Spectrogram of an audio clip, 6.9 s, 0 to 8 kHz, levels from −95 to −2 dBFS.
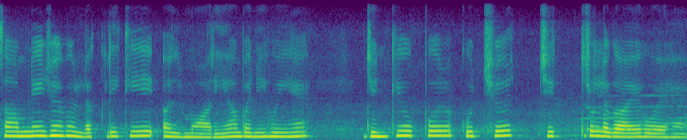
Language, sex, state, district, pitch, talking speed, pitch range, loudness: Hindi, female, Himachal Pradesh, Shimla, 250 Hz, 140 wpm, 220-270 Hz, -15 LUFS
